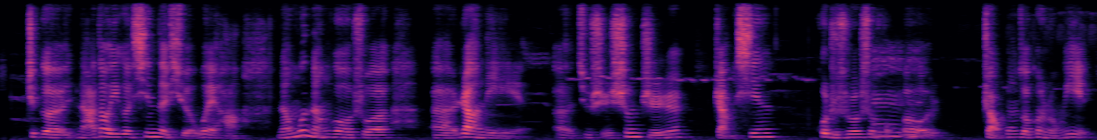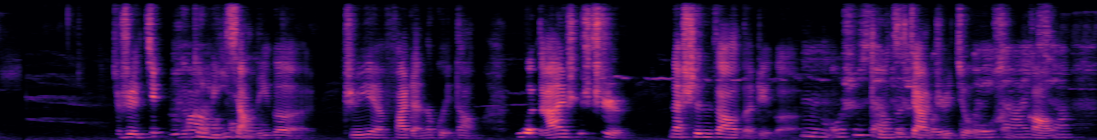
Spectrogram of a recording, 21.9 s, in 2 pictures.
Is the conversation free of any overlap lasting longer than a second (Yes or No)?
No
